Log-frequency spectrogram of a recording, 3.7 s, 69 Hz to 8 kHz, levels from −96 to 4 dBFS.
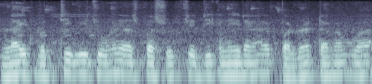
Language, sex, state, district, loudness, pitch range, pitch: Hindi, male, Bihar, Katihar, -16 LUFS, 115-120 Hz, 115 Hz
